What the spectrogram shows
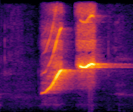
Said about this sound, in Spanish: Pues, ¿cómo le chifla el micro, mijo?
